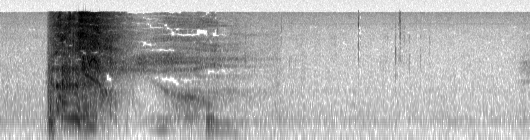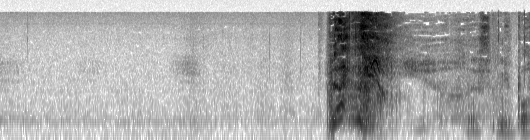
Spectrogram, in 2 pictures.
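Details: A sick person who had just sniffed some powder: two forceful, explosive sneezes several seconds apart, each followed by brief sniffing and breathy sounds in a quiet room.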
